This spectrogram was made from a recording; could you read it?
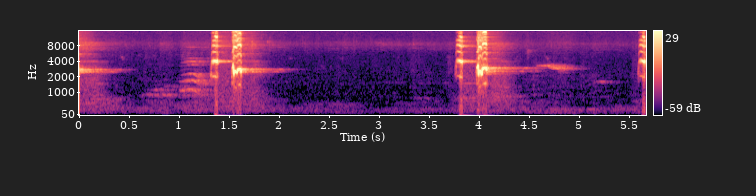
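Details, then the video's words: Male sooty-headed bulbul calling for a female, used as a lure: two clear two-note calls about 2.5 seconds apart, with a faint lone note at the start and end. "suara burung KUTILANG jantan gacor memanggil betina"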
